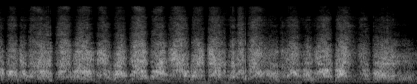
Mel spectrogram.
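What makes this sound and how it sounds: Fingertips and short nails scratch hard and fast across the lid of a closed, long rectangular orange Hermès gift box, made of cardboard covered in textured paper, its contents unknown, as it lies on a fluffy blanket. The result is a steady, dry, raspy scratching in quick, uneven back-and-forth strokes, centered in the mids with little low end.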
